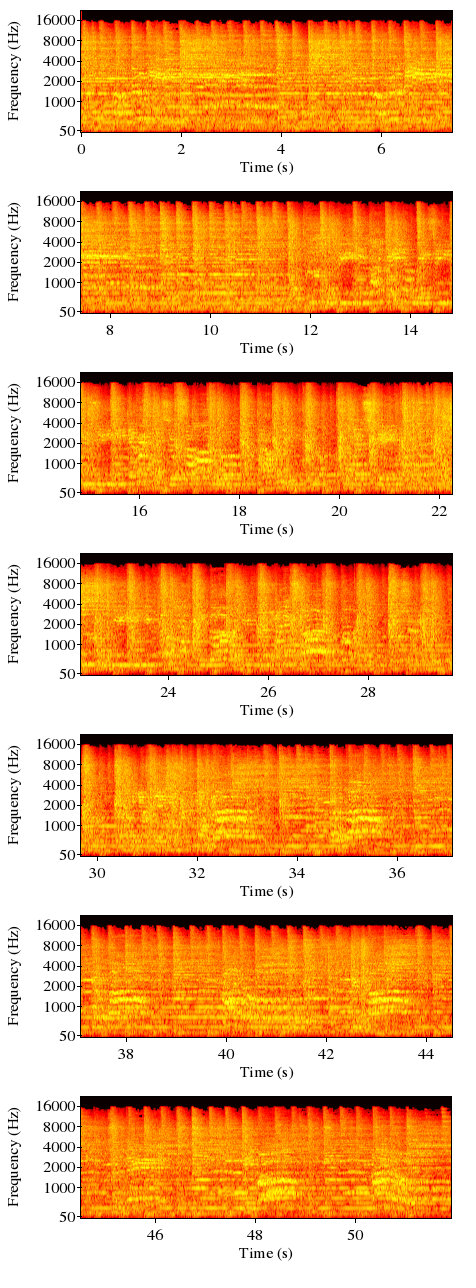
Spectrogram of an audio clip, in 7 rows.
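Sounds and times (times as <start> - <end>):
person singing: 0.0 - 9.1, 11.8 - 33.5, 37.2 - 49.4
acoustic guitar: 0.0 - 51.9
steady drum beat: 0.0 - 51.9.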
